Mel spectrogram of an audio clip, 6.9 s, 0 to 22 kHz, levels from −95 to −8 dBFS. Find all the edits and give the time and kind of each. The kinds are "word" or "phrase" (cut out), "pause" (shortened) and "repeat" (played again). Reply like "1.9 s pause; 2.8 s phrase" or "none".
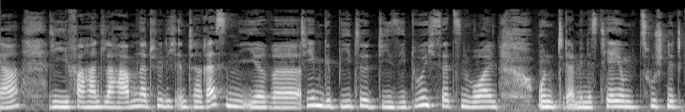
1.7 s word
